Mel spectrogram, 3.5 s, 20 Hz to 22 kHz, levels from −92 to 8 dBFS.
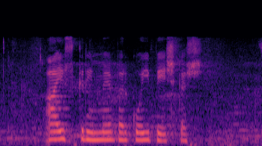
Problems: background sounds at intervals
